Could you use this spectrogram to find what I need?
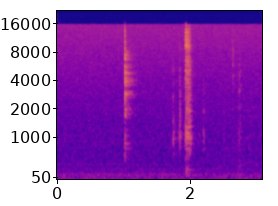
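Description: A game stone clicks sharply onto a board.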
